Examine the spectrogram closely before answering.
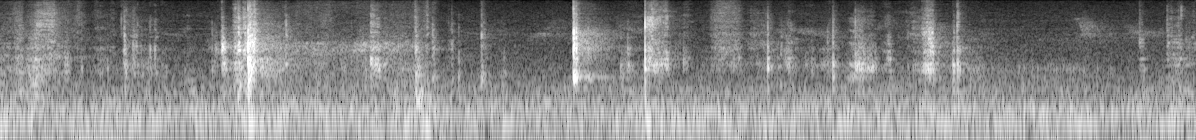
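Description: A plastic disc case clicks open and snaps.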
